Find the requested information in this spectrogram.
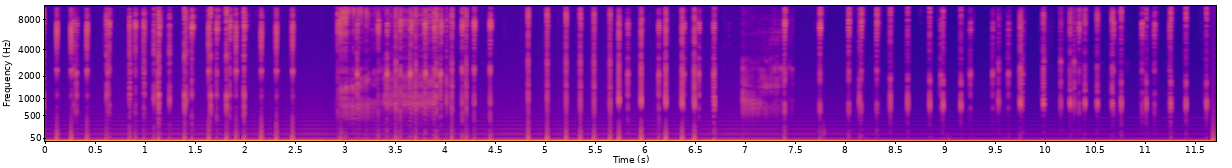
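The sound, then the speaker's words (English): Sperm whale families socializing off the coast of Dominica, bodies touching and rolling around, trading dense overlapping trains of sharp, loud clicks in rapid rhythmic codas, broken by brief rushing bursts of noise, with faint low tones appearing toward the end. “When families come together and socialize, where their bodies are touching and they're rolling around, and they often will sort of open their mouths and run their teeth along each other's bodies”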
